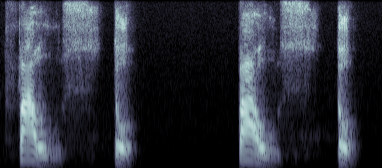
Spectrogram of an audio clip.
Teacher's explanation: Fausto é formado por 3 sílabas e a sílaba tônica é a primeira, sendo uma palavra paroxítona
